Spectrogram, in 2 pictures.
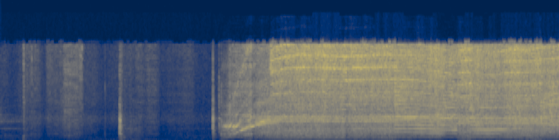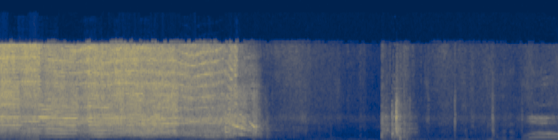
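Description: Power saw cutting a Nudura ICF foam block on a home build, a loud, steady high-pitched whine for about six seconds after brief clatter, ending cleanly with a few short knocks and brief talking around it.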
